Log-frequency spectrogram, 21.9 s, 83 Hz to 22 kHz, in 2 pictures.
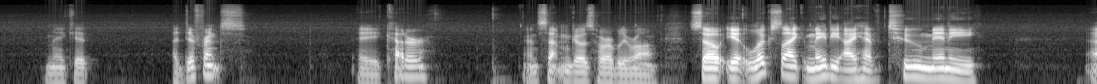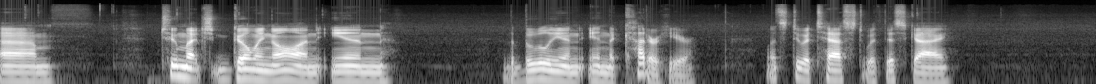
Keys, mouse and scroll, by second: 0.4 click, 2.4 click, 6.8 shift+middle click, 7.5 middle click, 9.6 middle click, 10.8-11.4 scroll down 2, 11.4 super+z, 12.2 right click, 12.5-12.8 scroll down 2, 12.8 middle click, 13.4 middle click, 14.5 click, 16.4 middle click, 17.0 shift+middle click, 17.5-17.8 scroll down 2, 19.0 right click, 19.9 right click, 21.7 click.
